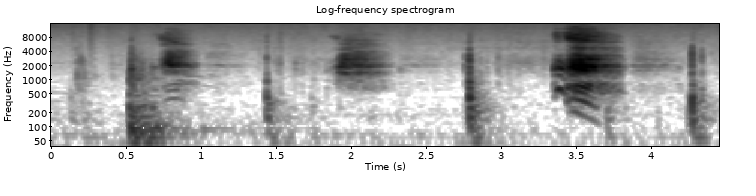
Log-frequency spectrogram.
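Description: A dressing-room door shuts with a solid thunk, among a few other dull knocks and thuds spaced a second or so apart, mixed with breathy exhales and gasps.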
